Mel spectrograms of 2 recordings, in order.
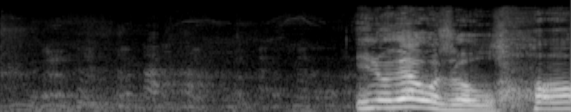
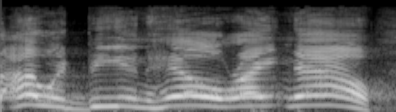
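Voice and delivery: louder and higher, hammered out; preaching shout; 8 semitones higher, 6 dB louder than usual. Acted. Preacher warns the congregation they deserve hell, shouting. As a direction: cry it out to the whole church.

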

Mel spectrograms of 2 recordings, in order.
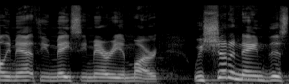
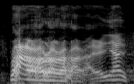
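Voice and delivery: dog devouring growl; 3 semitones lower, 6 dB louder than usual. Pretend. Dog tearing into his food.

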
